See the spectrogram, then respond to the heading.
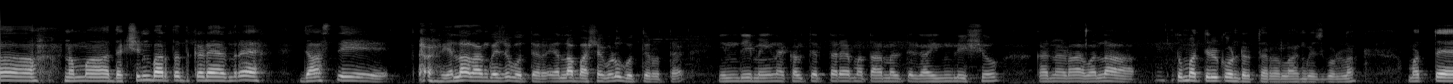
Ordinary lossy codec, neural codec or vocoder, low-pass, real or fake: none; none; 7.2 kHz; real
